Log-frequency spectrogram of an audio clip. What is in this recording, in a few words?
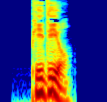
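"video", Korean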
